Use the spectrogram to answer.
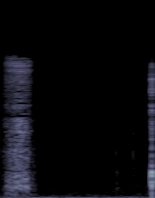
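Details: Sick woman, husky voice and coughing, sitting in her car: one short, sharp, hissing sneeze burst while trying to talk, then quiet.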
